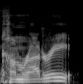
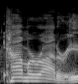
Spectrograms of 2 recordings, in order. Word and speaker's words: camaraderie: Wait, side note, did you introduce an extra vowel in camaraderie? – Camaraderie. Camaraderie. It's camaraderie.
